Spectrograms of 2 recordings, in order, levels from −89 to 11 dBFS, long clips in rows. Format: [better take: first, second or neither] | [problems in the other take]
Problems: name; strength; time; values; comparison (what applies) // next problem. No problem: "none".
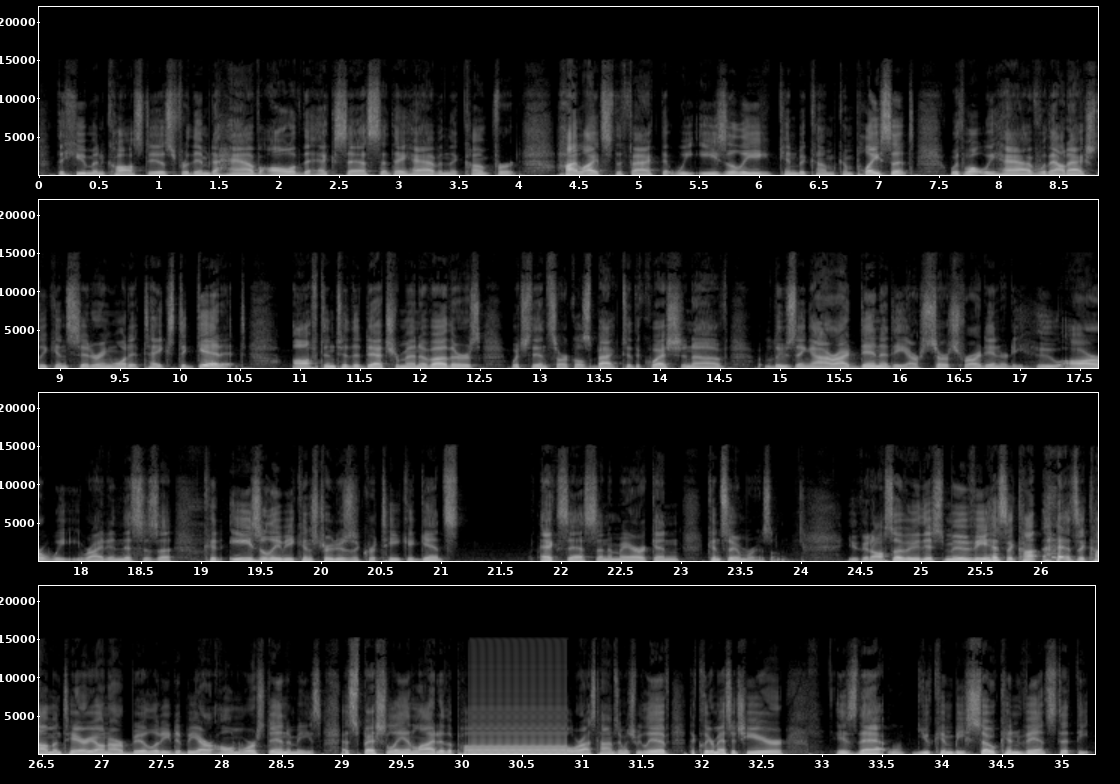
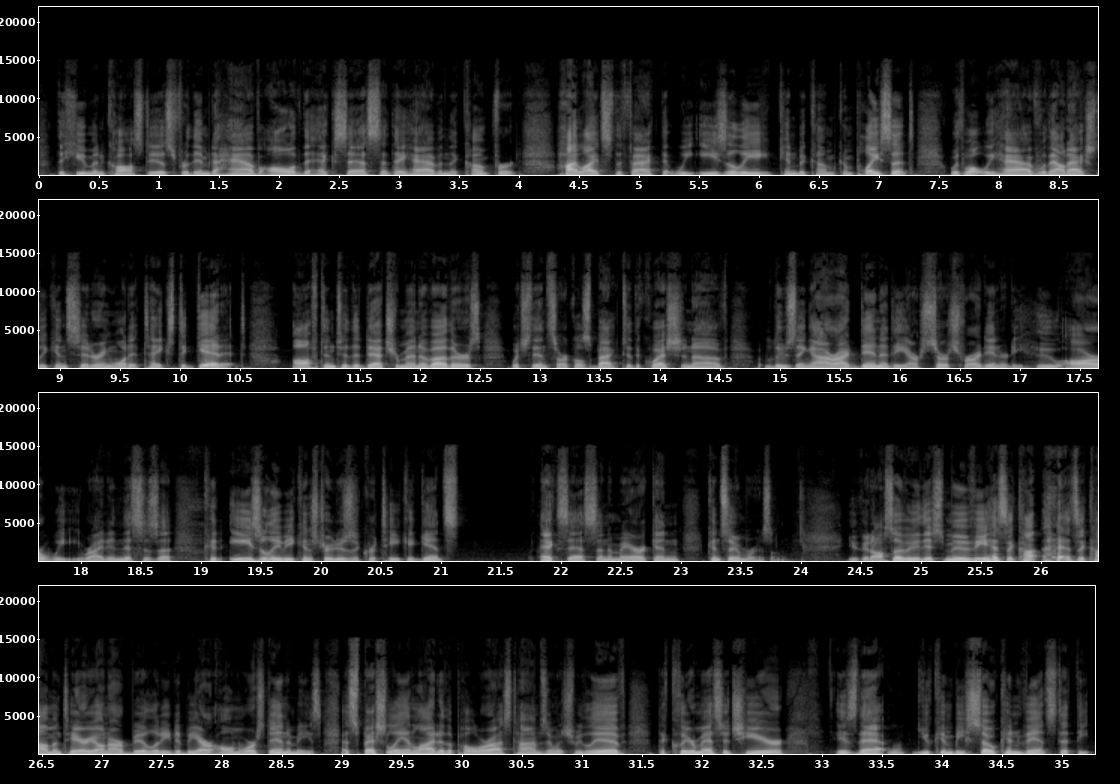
second | audio freezing; at 30 s for 1 s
